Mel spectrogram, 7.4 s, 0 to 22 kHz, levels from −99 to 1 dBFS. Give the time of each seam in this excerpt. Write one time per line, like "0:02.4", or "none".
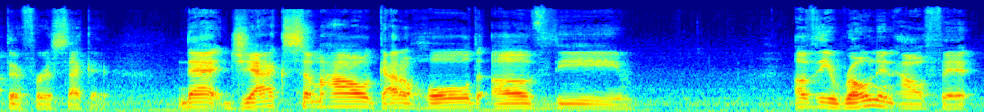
none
